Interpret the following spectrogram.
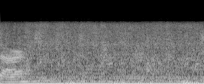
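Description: Steady rush of running water in an aquaponic system.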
